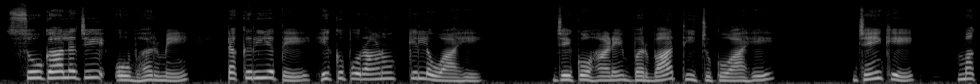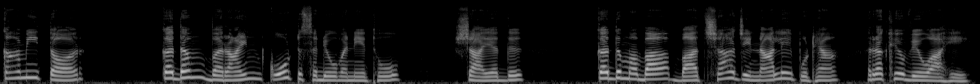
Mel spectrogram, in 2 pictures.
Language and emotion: Sindhi, neutral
